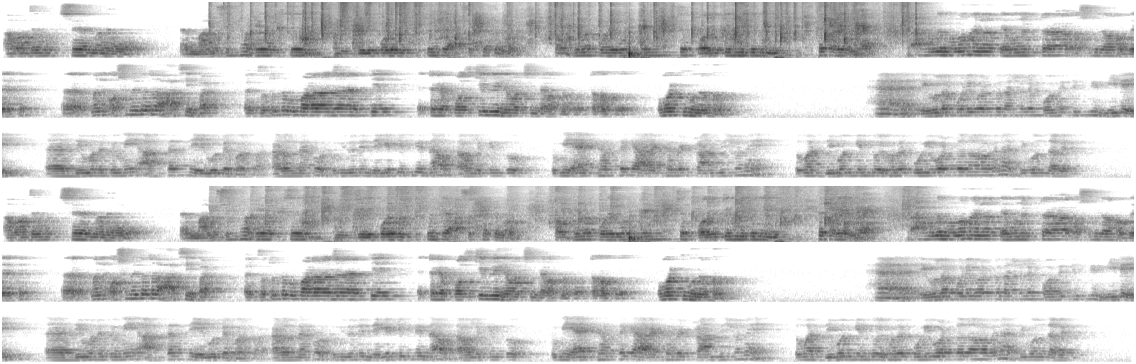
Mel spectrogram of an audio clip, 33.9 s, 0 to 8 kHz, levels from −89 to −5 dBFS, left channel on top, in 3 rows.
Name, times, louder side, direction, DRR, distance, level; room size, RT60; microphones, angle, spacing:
voice 1, 0.0-1.4 1.8-5.1 5.5-7.8 8.3-8.7 9.1-11.4 11.9-13.4 13.7-15.1 15.5-17.6 17.9-18.5, equal, 10° right, -4 dB, 0.7 m, -36 dB
sound 1, 2.1-9.1, left 6 dB, 60° left, 0.4 m, -36 dB
voice 2, 20.0-22.8 23.1-27.8 28.1-30.2 30.6-33.3, left 1 dB, 60° right, -4 dB, 1.8 m, -42 dB
3.9 x 3.2 x 4.1 m, 0.65 s
head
